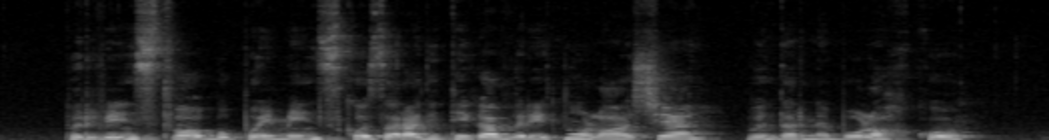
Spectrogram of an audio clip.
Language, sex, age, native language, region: Slovenian, female, 18-29, Slovenian, Drava region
